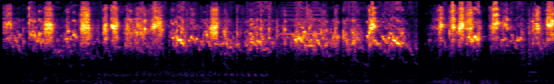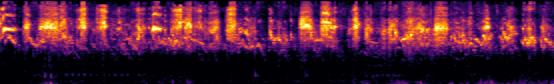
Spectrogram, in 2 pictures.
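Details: A breeding pair of budgerigars chatters nonstop in a dense, high warble of chirps, squeaks and scratchy notes.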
